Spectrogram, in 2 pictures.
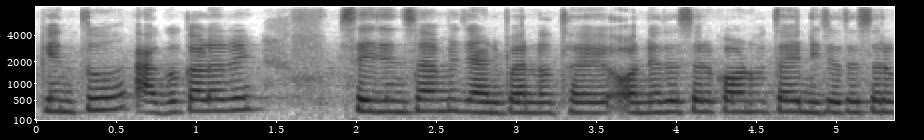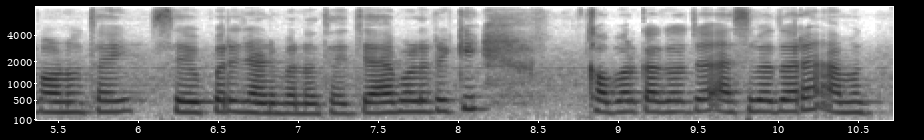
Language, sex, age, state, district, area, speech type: Odia, female, 18-30, Odisha, Ganjam, urban, spontaneous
